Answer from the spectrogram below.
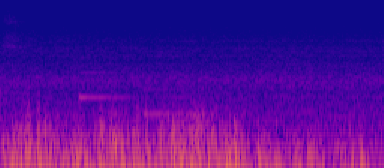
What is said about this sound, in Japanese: いや今飛行機が飛んでるんだけど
